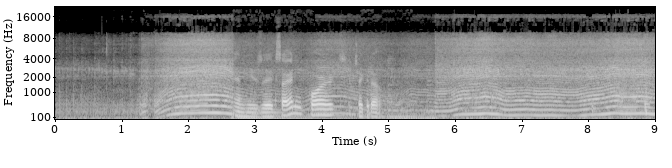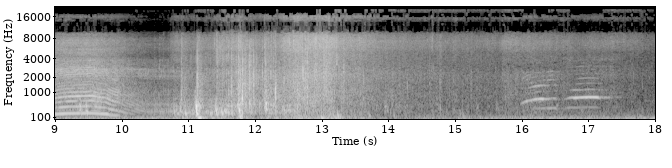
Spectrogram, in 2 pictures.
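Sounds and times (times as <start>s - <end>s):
chainsaw cutting at full throttle: 0.0s - 12.3s
branches rushing as tree falls: 10.7s - 16.1s
wood cracking: 10.8s - 15.4s.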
